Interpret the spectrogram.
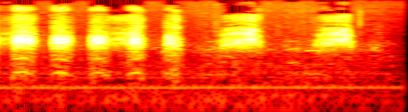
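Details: Whistling duck lure calls: five quick loud notes in a row, then two longer, softer drawn-out calls, with a steady low hum behind.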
